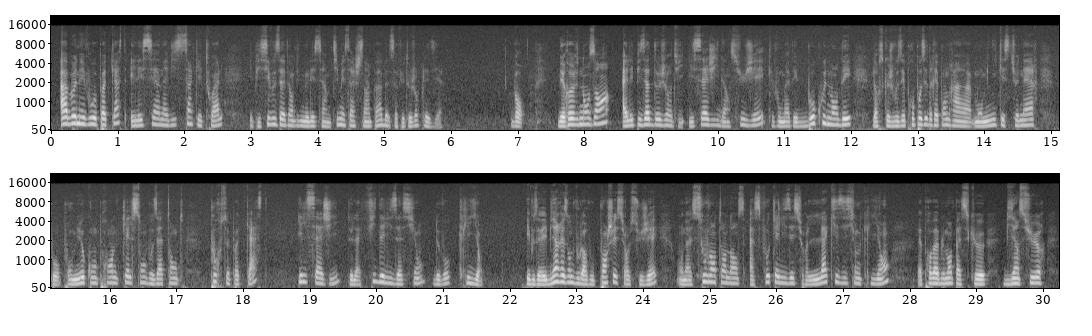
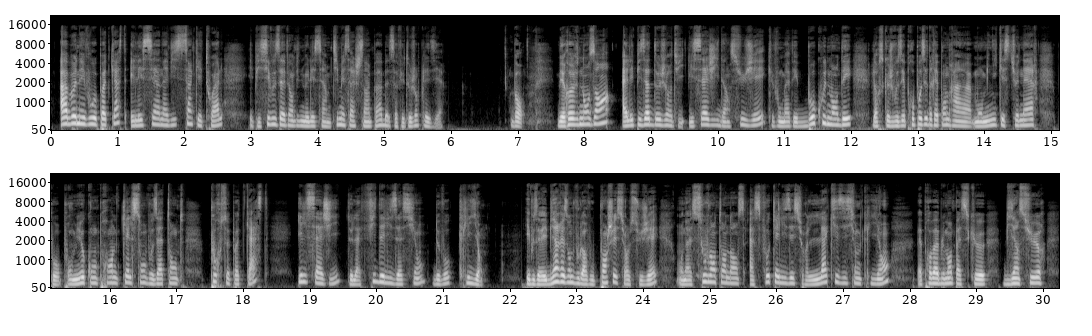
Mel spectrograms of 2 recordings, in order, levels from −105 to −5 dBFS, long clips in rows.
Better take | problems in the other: second | hiss; faint; throughout; 25 dB below the speech

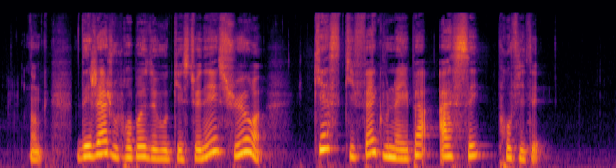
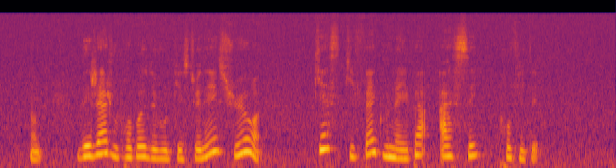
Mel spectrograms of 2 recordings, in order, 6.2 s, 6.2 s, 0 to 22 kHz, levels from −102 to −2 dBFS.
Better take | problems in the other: first | hiss; noticeable; throughout; 15 dB below the speech

